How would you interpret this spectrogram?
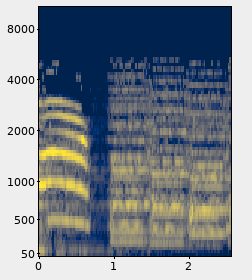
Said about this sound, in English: Come down, little cat!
